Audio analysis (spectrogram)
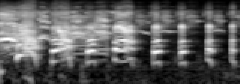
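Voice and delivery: high, shouted laugh. Real, not acted. Reacting to the saved Snapchat fart, a high shouted laugh.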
